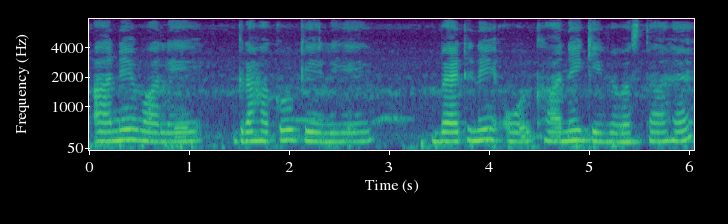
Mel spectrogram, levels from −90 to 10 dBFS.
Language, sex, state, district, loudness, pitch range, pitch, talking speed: Hindi, female, Rajasthan, Bikaner, -17 LUFS, 200-225 Hz, 210 Hz, 110 wpm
